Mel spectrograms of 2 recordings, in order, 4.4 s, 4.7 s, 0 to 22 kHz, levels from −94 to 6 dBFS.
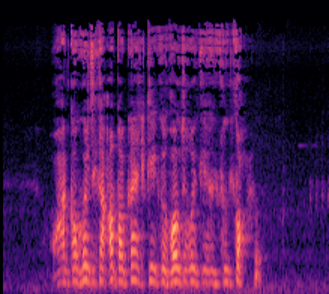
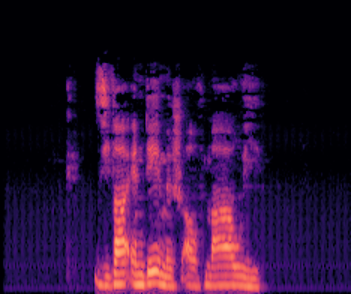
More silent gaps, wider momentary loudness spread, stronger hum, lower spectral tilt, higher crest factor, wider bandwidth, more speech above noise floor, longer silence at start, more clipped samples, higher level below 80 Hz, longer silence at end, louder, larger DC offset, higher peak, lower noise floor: neither; about the same, 13 LU vs 11 LU; second, none vs 60 Hz at -45 dBFS; second, -4.5 dB/octave vs -6 dB/octave; about the same, 20 dB vs 18 dB; first, 16.5 kHz vs 9 kHz; second, 38 dB vs 51 dB; second, 0.7 s vs 1.25 s; neither; about the same, -58 dBFS vs -56 dBFS; second, 0.9 s vs 1.25 s; about the same, -20 LUFS vs -19 LUFS; neither; about the same, -2 dBFS vs -2 dBFS; second, -58 dBFS vs -70 dBFS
